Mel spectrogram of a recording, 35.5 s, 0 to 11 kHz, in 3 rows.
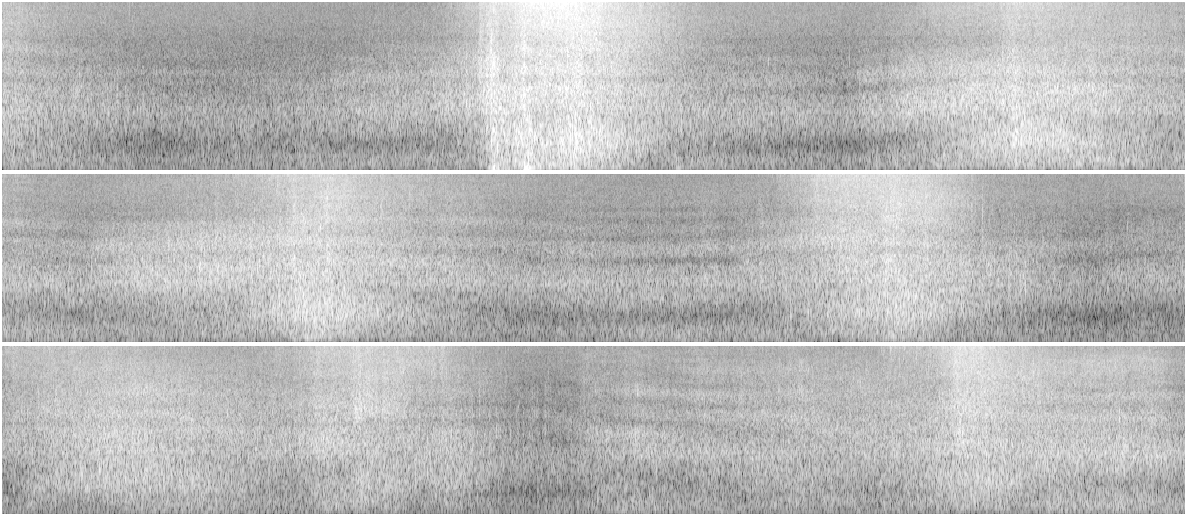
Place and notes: Amble, Morpeth, UK - Falling tide ... Amble ...
Falling tide ... Amble ... lavalier mics on T bar fastened to mini tripod ... bird calls from passing black-headed gulls ...
21 September 2017, 06:00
